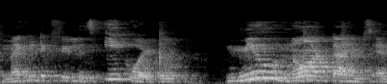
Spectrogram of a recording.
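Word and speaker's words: μ: where is m m mu mu mu you you yeah you pronounce this as Mu yeah and you write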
